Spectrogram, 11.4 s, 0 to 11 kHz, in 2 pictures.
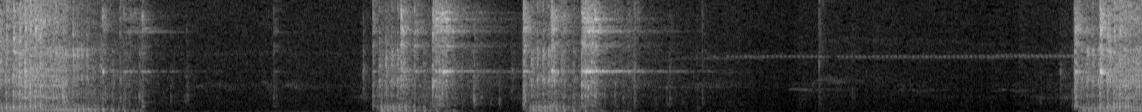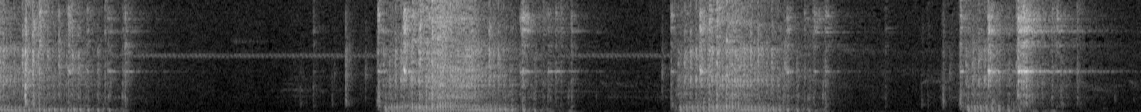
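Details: Husqvarna 562XP chainsaw, hot after running and sitting 15+ minutes in the sun at 91°F and about 100% humidity, on choke: seven rasping recoil pulls and it never fires. The primer bulb pulls no fuel; the owner suspects vapor lock.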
